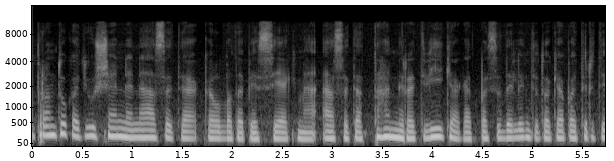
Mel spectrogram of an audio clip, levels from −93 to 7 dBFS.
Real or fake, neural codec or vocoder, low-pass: real; none; 10.8 kHz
